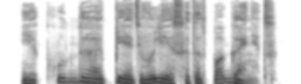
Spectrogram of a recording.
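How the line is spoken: Growling. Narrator (Russian): рыкнул мой драконистый супруг

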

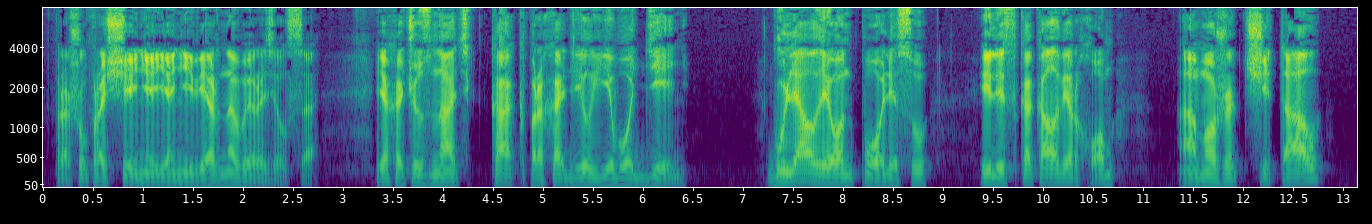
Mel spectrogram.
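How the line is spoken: Calm, anger subsiding. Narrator (Russian): Гнев отступил, и ответ прозвучал спокойно

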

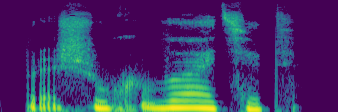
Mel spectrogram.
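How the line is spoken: Moaning. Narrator (Russian): стонала

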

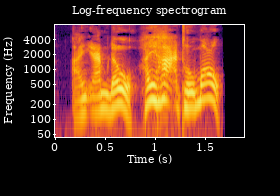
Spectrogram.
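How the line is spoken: Shouted command. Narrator (Vietnamese): Tống Giang lại quát lên rằng

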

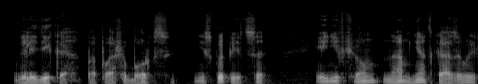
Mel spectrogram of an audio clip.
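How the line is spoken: Whisper. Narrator (Russian): шепнул я Стефану

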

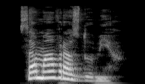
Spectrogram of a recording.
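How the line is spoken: Cheerful announcement. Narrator (Russian): весело сообщила я

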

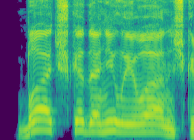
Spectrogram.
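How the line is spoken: Shouted, crowd of serfs. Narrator (Russian): кричали холопы

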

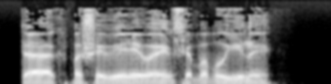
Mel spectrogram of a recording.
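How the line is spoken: Barked. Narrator (Russian): рявкнул папа

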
